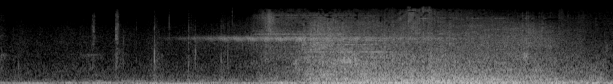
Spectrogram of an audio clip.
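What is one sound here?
An armoured vehicle's engine rumbles deeply and grows louder.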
